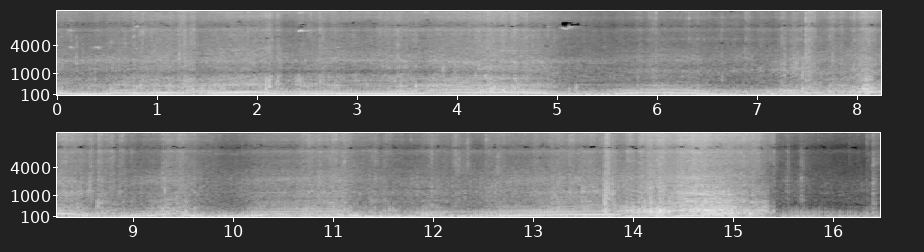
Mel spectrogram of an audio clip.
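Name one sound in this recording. An off-road vehicle's engine revs hard, rising and falling.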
